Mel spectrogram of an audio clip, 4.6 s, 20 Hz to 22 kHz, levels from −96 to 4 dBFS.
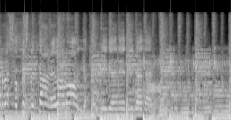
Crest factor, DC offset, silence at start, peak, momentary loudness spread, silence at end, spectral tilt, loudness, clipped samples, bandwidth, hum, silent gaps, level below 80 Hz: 12 dB; under 0.1%; 0 s; 0 dBFS; 3 LU; 0 s; -5 dB/octave; -12 LUFS; under 0.1%; 14.5 kHz; none; none; -18 dBFS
